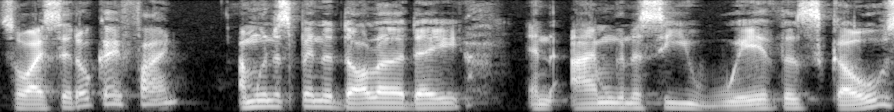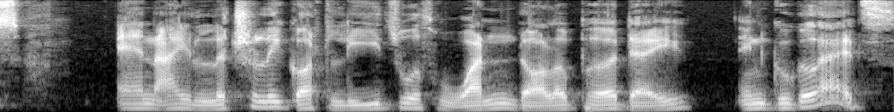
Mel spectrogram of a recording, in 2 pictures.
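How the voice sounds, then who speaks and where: A man speaks with a South African accent. His loudness stays very even. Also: ordinary pitch variation, moderate pace, quiet background. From South Africa, Johannesburg. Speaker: Google Ads expert and course creator; podcast guest, marketing teacher. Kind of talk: interview. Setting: video call. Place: studio. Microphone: studio mic.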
